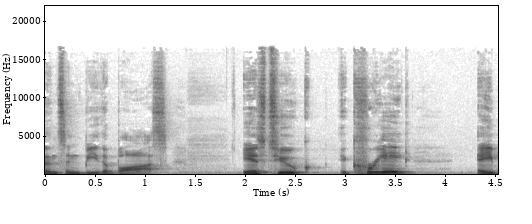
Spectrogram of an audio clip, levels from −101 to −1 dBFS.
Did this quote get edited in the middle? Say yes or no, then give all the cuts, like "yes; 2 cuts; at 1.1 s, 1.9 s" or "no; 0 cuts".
no; 0 cuts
